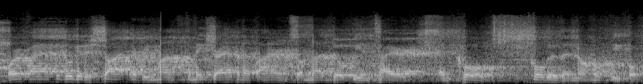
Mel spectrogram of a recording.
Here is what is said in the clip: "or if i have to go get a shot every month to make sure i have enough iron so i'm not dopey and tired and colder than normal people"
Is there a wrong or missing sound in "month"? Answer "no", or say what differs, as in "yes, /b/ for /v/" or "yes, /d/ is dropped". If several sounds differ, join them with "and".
no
